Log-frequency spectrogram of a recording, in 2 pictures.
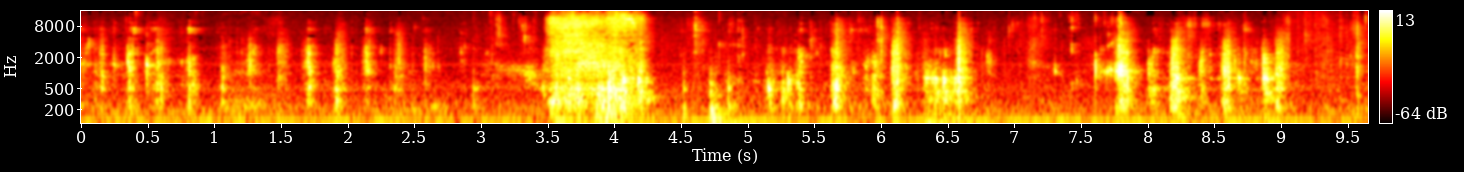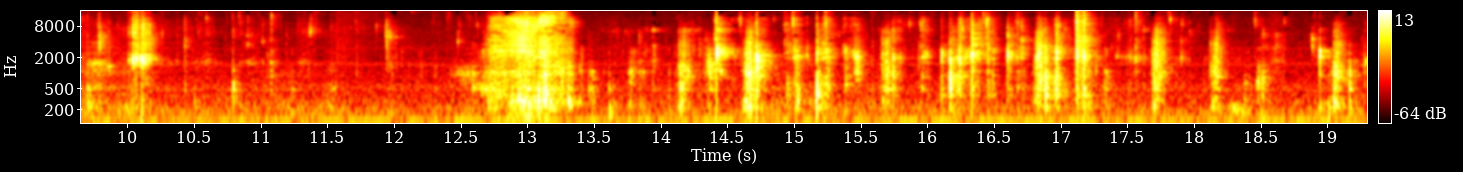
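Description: Close-miked eating sounds of soy-sauce marinated horsehair crab: wet chewing, smacking and small crackles, with two louder, longer noisy sounds about 4 and 13 seconds in.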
